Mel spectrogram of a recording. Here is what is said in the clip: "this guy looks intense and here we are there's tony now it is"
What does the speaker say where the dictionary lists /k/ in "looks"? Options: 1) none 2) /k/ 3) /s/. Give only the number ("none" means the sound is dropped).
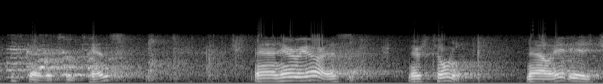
1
